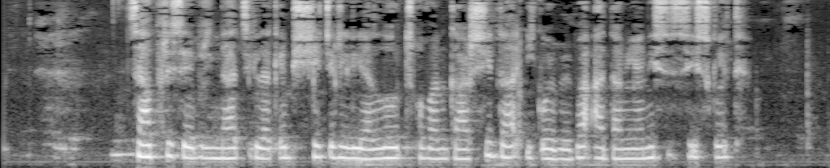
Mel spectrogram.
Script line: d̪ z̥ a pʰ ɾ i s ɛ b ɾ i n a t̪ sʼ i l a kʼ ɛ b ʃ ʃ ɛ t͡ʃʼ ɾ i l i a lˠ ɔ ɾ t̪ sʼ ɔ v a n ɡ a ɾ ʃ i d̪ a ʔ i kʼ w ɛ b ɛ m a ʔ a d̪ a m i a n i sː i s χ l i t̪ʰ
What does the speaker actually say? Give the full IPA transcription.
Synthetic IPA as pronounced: d̪ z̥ a pʰ ɾ i s ɛ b ɾ i n a t̪ sʼ i l a kʼ ɛ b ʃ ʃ ɛ t͡ʃʼ ɾ i l i a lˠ ɔ ɾ t̪ sʼ ɔ v a n ɡ a ɾ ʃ i d̪ a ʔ i kʼ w ɛ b ɛ b a ʔ a d̪ a m i a n i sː i s χ l i t̪ʰ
